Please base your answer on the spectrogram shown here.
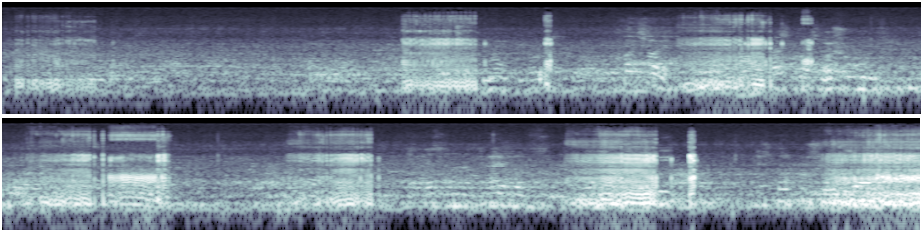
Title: Cat snoring in the sink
